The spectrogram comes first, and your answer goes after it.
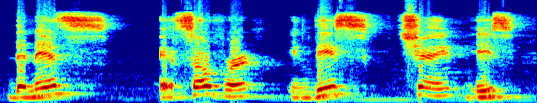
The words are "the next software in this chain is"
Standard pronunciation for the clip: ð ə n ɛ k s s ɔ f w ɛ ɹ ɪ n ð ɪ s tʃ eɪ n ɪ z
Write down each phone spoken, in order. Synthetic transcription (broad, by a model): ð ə n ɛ s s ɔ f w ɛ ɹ ɪ n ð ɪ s tʃ eɪ n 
